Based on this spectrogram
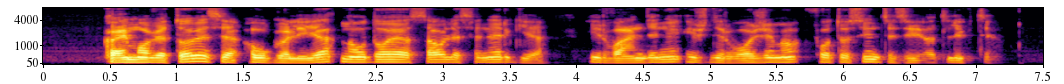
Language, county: Lithuanian, Kaunas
